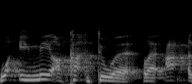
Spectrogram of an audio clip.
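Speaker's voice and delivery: high, horrible impersonation voice. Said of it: "that's how he talks".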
